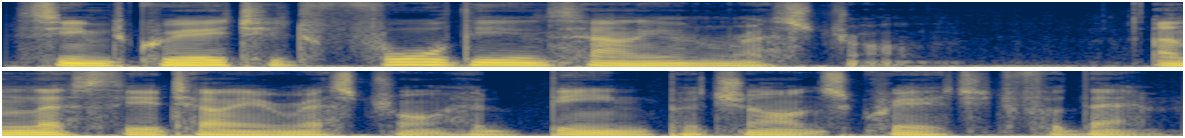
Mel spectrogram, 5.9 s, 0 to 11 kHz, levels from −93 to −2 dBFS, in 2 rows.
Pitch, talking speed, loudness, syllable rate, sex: 95 Hz, 175 wpm, -17 LUFS, 5.8 syllables/s, male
